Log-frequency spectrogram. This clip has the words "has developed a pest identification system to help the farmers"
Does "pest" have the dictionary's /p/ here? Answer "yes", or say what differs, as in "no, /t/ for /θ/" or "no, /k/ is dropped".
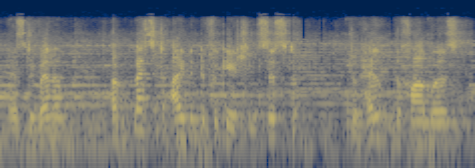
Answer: no, /b/ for /p/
